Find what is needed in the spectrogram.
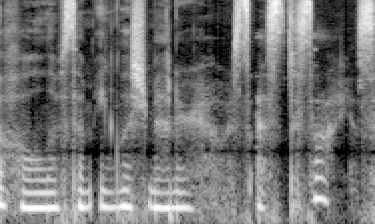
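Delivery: ordinary delivery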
